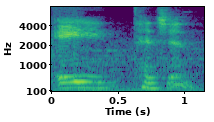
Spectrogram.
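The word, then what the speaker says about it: Attension: In Hongdae, there's a club called Attention, but it's spelled like A-T-T-E-N-S-I-O-N instead of like attention with a T. It's like A-Tension.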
